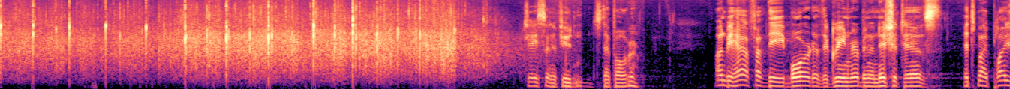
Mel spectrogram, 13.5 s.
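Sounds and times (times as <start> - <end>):
audience applause: 0.0 - 7.0
speech: 7.0 - 8.6, 9.5 - 13.4.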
